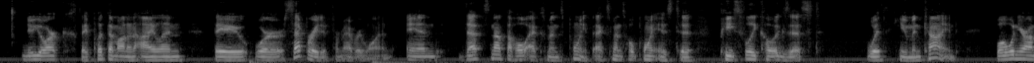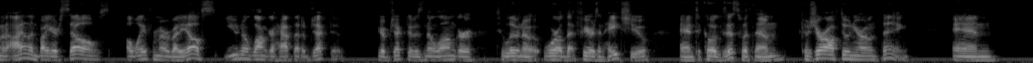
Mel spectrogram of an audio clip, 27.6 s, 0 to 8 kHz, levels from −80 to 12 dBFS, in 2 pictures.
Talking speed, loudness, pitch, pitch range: 170 wpm, -35 LUFS, 120 Hz, 110-125 Hz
